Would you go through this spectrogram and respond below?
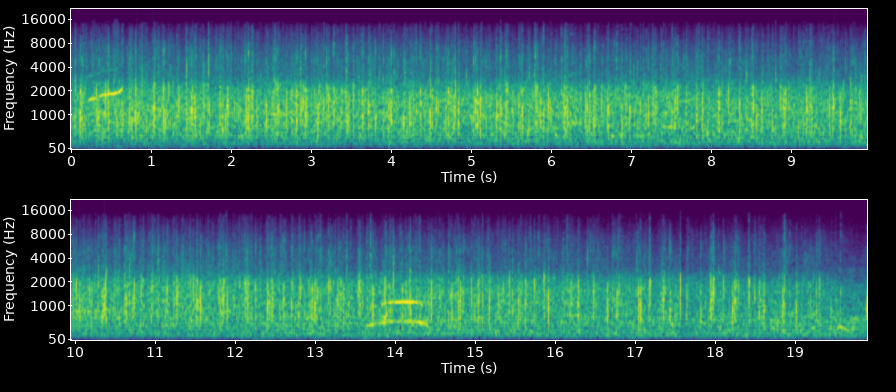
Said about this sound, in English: And you can hear the there's some excitement in the crowd here.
